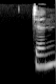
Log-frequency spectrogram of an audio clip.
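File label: "zhen" Mandarin, second tone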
